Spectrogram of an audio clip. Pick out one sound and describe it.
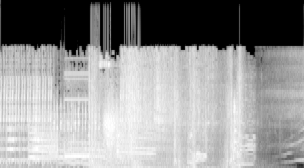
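A cartoon creature screams in a high, squeaky voice.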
